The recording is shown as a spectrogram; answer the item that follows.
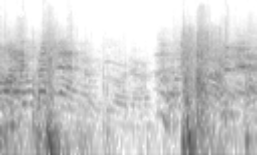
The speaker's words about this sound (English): All right, everybody, we've got to break that door in.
